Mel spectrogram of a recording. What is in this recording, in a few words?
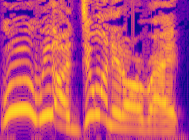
hurrah, survivor voice; source engine; left 4 dead 2; producer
